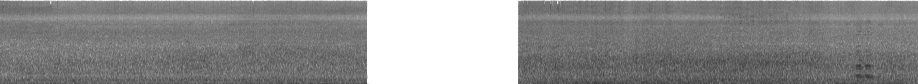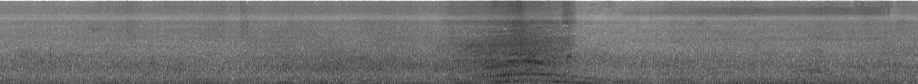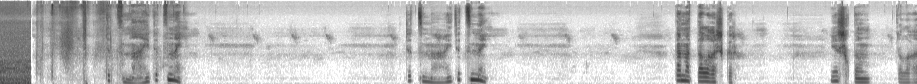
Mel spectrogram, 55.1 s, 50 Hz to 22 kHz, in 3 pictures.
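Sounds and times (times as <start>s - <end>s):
road traffic rumble: 0.0s - 7.4s, 10.4s - 37.4s
vehicle passing by: 10.4s - 37.4s
car horn toot: 17.0s - 17.9s.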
